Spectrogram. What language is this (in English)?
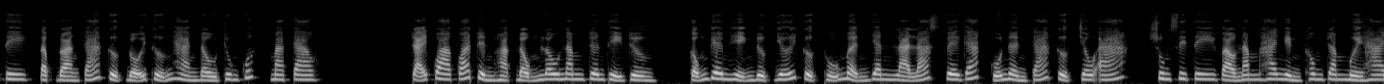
Vietnamese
